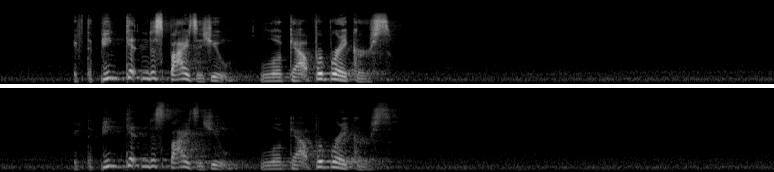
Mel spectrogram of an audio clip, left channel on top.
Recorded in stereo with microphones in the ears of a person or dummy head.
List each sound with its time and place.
0.7 s a woman speaking: 55° left (ahead or behind), 0.5 m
